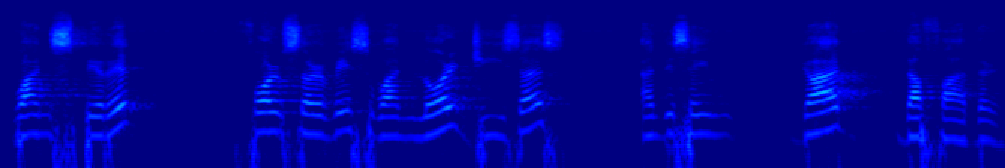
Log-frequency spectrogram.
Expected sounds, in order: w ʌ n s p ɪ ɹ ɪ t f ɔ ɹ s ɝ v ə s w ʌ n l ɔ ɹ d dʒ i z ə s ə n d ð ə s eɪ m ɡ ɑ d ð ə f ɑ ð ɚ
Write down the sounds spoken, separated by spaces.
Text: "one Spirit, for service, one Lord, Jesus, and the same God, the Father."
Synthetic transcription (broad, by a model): w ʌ n s p ɪ ɹ ɪ t f ɔ ɹ s ɝ v ə s w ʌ n l ɔ ɹ d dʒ i s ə s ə n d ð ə s eɪ m ɡ ɑ d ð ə f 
